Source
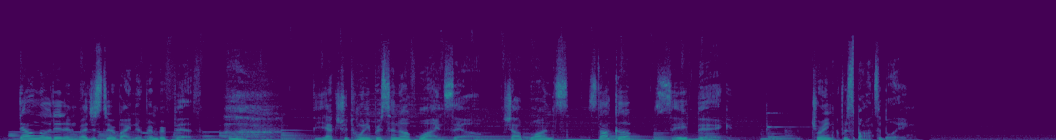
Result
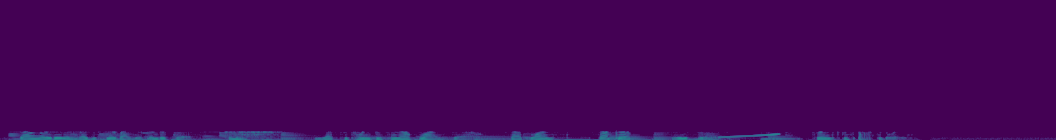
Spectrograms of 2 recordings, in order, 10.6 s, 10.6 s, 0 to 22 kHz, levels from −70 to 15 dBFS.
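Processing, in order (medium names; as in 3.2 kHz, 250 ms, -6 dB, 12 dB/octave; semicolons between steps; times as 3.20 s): painted sound rise, 7.18–7.80 s, 500–1000 Hz -37 dBFS; rippled Chebyshev low-pass 1.3 kHz, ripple 9 dB; trim +1 dB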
